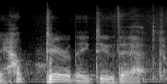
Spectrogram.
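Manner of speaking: slow, low, weighty indignation; lightly acted slow disapproval; mock indignation. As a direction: act out being affronted, drawing the words out. Acting out indignant reaction to others.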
